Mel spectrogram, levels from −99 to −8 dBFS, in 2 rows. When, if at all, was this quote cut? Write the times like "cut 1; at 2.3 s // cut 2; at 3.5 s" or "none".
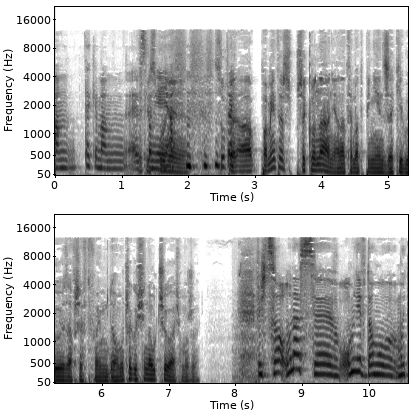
none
